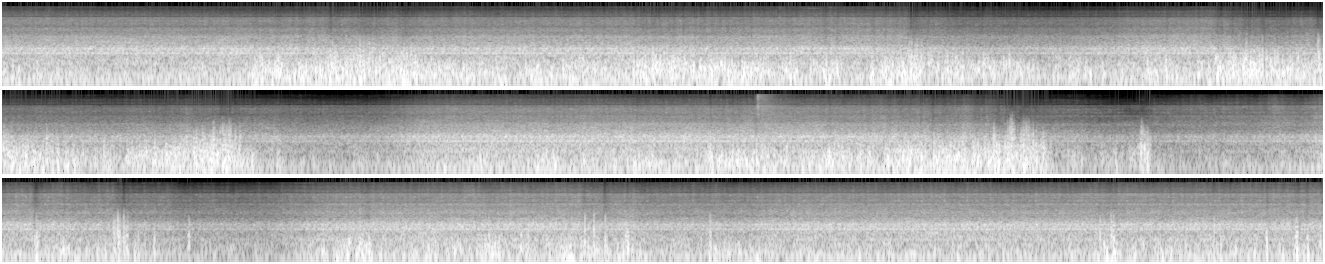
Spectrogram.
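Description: Diesel passenger train standing at the platform with its engine idling: a steady hum with two held tones over a rumble that rises and falls. A few sharp knocks come around the middle.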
